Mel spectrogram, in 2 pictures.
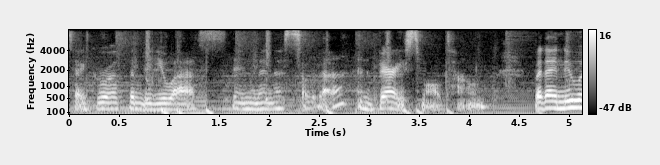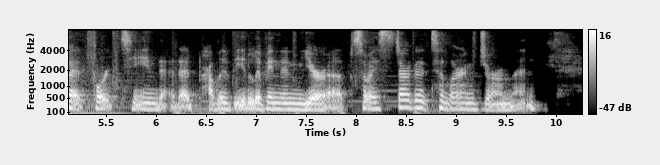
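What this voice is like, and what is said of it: American accent. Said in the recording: “As you can hear, I have an American accent.”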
